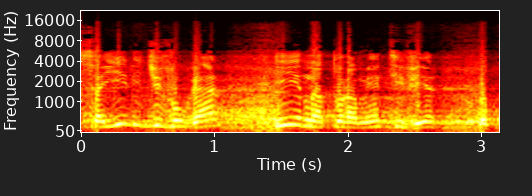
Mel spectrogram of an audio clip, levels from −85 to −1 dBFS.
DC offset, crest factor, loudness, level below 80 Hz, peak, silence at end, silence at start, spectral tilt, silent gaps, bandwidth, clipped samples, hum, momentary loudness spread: under 0.1%; 10 dB; -10 LUFS; -40 dBFS; 0 dBFS; 0 s; 0 s; -6.5 dB/octave; none; 12.5 kHz; 0.4%; none; 4 LU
